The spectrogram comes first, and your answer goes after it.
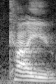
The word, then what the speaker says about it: Caillou: Caillou? Caillou.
